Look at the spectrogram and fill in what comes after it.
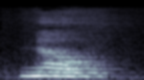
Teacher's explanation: we use our tongue tip and the upper gum ridge. So we are putting the tongue on the ridge behind our teeth, and it is touching, it pushes against the ridge, and we stop the air from coming out that way.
